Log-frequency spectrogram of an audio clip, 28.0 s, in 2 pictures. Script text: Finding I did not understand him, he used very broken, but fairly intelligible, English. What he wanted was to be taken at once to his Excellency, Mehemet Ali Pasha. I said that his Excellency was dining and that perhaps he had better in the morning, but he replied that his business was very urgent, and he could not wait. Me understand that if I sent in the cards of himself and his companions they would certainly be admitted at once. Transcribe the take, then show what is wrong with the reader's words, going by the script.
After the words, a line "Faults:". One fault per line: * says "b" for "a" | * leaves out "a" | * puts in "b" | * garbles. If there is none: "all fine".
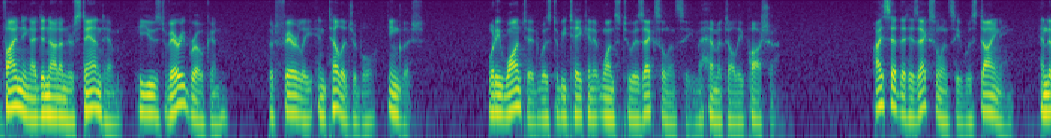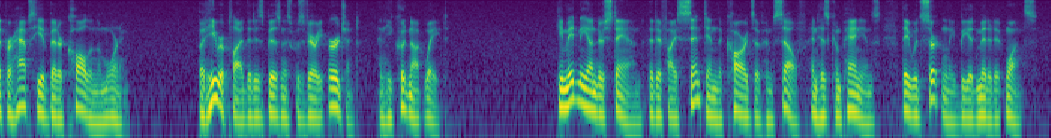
Finding I did not understand him, he used very broken, but fairly intelligible, English. What he wanted was to be taken at once to his Excellency, Mehemet Ali Pasha. I said that his Excellency was dining and that perhaps he had better call in the morning, but he replied that his business was very urgent, and he could not wait. He made me understand that if I sent in the cards of himself and his companions they would certainly be admitted at once.
Faults:
* puts in "call"
* puts in "He made"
